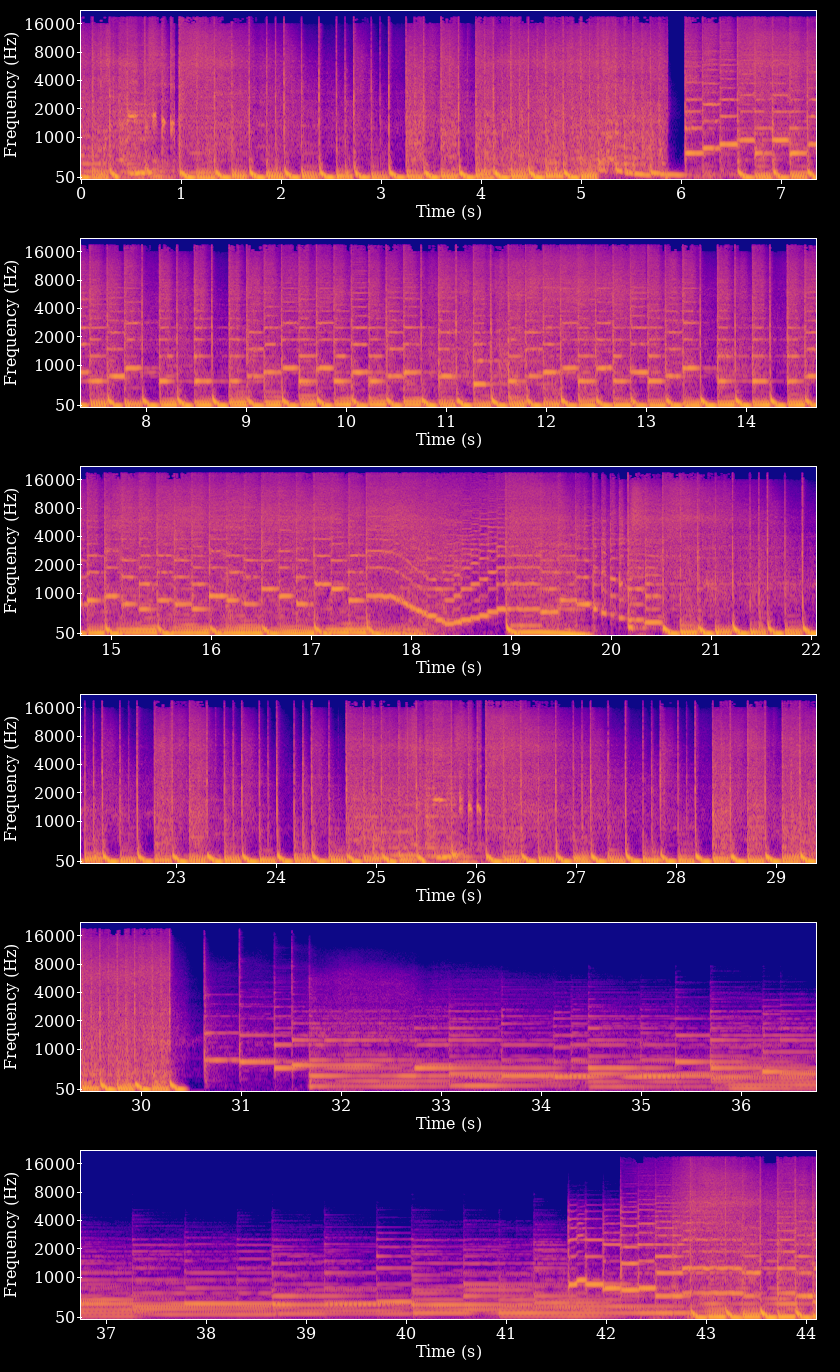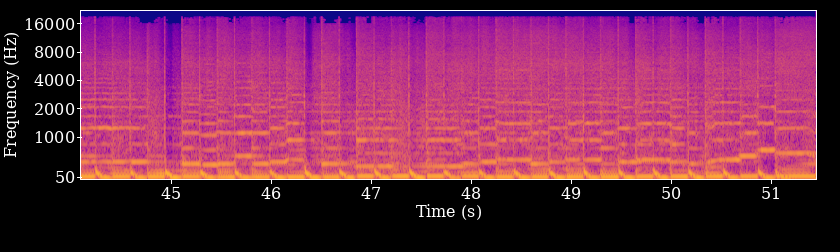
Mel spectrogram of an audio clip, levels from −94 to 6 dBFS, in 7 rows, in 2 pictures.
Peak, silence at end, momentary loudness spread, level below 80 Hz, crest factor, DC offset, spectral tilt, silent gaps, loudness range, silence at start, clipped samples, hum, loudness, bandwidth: -6 dBFS; 0 s; 10 LU; -22 dBFS; 12 dB; under 0.1%; -4.5 dB/octave; none; 10 LU; 0 s; under 0.1%; none; -20 LUFS; 19.5 kHz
